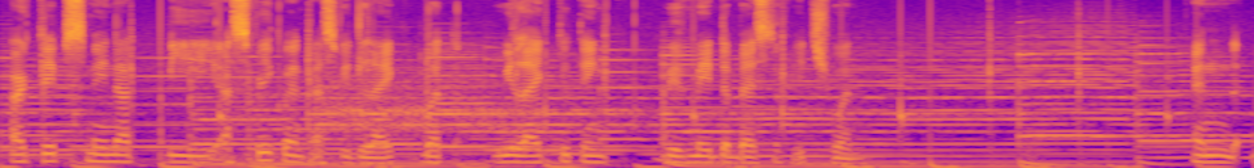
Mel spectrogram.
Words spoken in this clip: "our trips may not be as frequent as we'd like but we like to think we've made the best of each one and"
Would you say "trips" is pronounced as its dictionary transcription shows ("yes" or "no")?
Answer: no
